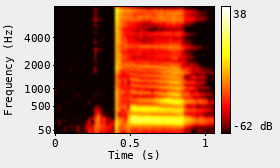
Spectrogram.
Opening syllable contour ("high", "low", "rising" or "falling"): low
